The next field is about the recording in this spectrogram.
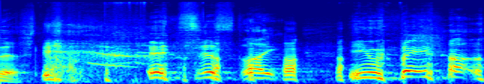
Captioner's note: laughs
